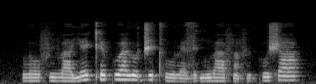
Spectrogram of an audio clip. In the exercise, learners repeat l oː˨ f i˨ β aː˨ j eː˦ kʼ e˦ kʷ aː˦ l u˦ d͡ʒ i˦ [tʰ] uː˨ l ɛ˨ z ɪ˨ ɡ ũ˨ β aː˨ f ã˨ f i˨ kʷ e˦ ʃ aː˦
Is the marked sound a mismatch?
no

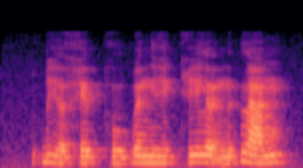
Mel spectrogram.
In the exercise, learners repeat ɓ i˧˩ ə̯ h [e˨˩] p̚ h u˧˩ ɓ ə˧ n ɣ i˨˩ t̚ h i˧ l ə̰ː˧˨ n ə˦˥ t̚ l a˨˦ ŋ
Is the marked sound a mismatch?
no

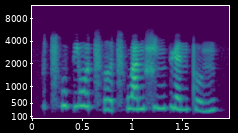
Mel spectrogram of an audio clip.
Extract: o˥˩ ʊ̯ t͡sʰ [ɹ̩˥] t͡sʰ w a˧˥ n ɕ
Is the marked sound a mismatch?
yes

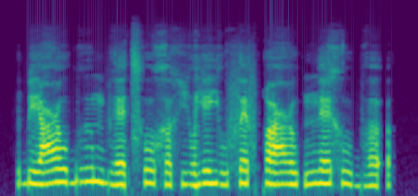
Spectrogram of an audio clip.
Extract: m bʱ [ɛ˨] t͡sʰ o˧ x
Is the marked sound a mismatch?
no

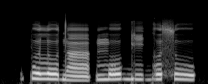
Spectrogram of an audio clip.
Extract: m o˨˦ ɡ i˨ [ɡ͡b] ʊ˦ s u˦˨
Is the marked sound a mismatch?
yes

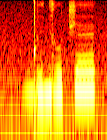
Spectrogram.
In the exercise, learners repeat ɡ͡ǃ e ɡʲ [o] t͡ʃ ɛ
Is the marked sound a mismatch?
no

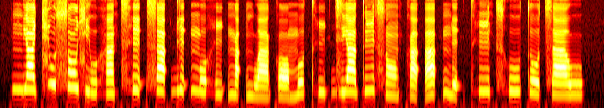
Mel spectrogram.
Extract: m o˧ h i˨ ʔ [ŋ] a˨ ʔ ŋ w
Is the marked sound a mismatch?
no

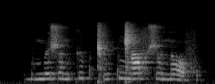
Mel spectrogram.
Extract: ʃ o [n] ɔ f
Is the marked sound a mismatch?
no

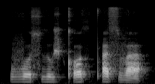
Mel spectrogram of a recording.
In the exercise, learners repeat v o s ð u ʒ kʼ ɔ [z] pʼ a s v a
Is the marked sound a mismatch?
yes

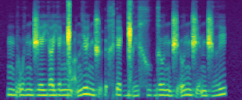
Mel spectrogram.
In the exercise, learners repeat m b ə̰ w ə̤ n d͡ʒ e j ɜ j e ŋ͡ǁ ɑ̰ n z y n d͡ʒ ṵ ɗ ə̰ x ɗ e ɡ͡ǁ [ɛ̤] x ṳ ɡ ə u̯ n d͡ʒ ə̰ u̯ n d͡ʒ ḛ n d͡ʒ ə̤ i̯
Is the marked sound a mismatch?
yes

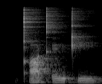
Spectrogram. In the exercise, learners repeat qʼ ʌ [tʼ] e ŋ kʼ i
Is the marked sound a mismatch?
yes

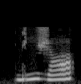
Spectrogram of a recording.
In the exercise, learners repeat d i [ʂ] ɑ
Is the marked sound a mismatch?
yes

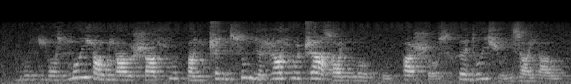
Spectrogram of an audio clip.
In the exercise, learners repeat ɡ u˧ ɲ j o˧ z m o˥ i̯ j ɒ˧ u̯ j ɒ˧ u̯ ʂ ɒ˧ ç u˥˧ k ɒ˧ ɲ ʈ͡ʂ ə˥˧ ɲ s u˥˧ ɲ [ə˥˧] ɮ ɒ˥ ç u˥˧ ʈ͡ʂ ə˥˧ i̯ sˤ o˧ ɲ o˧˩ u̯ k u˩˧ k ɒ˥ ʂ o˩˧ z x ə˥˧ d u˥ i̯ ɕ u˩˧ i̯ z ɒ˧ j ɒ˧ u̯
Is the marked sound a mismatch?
yes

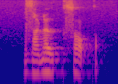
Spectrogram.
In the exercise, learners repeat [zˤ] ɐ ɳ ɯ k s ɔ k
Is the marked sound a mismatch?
no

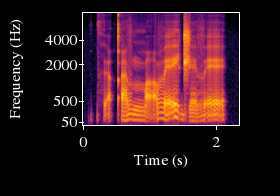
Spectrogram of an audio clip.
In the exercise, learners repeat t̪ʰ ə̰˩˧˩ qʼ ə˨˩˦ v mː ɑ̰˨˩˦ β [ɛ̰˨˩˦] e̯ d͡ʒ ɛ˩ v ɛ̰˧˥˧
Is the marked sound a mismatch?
yes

